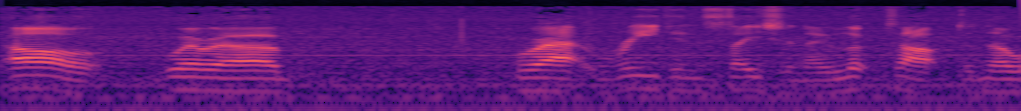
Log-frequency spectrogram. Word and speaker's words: Reading: So it's a syllable of the letter E. But it's Reading.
